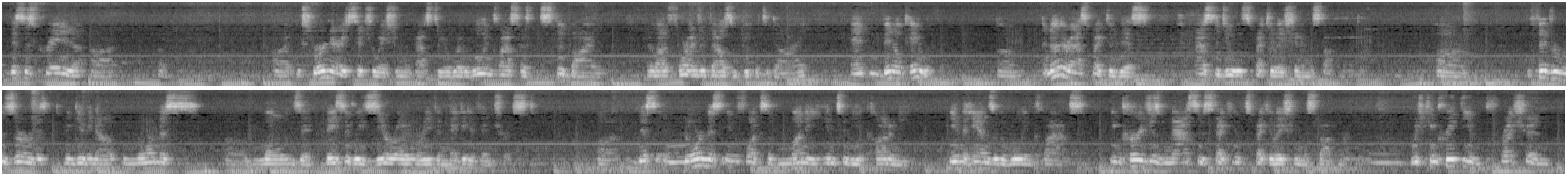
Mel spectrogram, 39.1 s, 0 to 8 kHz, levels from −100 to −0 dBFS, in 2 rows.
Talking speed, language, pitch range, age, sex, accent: 135 wpm, English, 130-170 Hz, 30-49, male, American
